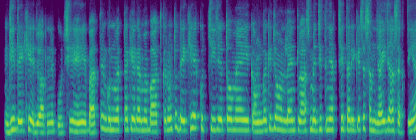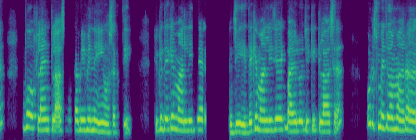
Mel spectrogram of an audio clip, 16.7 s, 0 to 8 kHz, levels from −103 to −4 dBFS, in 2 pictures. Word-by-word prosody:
जी 220 +6 +1
देखिए, 210 0 +2
जो 180 0 +2
आपने 180 +2 -1
पूछी 165 +5 -6
है 195 - +2
ये 195 - +4
बातें 180 +8 -1
गुणवत्ता 225 0 0
की 230 +1 0
अगर 225 -1 +2
मैं 215 0 0
बात 190 0 -1
करूँ, 225 +3 0
तो 285 - -5
देखिए 235 +3 +1
कुछ 245 -2 -7
चीज़ें 230 -2 +1
तो 225 0 +2
मैं 225 0 0
ये 220 0 +3
कहूँगा 195 0 0
कि 245 - -5
जो 245 0 0
ऑनलाइन 215 0 +1
क्लास 210 0 -1
में 220 -2 +2
जितनी 230 0 -3
अच्छी 230 +2 -2
तरीके 220 -1 0
से 250 +2 -3
समझाई 205 -4 +1
जा 215 0 +1
सकती 215 - -3
है, 425 - -1 0.4
वो 280 +2 +1
ऑफलाइन 225 -3 +1
क्लास - - 0
में 215 - -23
कभी 220 +1 +2
भी 225 - +2
नहीं 205 -3 +3
हो 180 -1 +2
सकती 175 - -6 0.5
क्योंकि 245 - -3
देखिए 235 +2 +1
मान 220 -4 +1
लीजिए 215 +2 +1 0.6
जी, 175 0 +3
देखिए 195 +9 +1
मान 220 -1 +2
लीजिए 220 +2 +2
एक 230 +3 -2
बायोलॉजी 200 0 +2
की 110 - -5
क्लास 190 - 0
है 345 - -2 0.5
और 360 0 0
उसमें 295 -5 +1
जो 255 -2 +2
हमारा 235 -2 +2
220 Hz, 220 wpm, -23 LUFS, 200-230 Hz, 0.6 s, ये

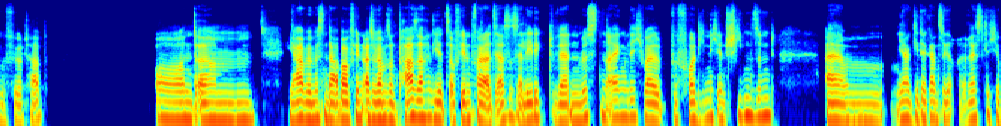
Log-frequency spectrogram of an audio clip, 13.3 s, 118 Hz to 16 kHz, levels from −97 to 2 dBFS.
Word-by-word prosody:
geführt 135 0 -9
habe. - - -3 1.5
Und, 150 -2 +1
ähm, 150 0 0 0.4
ja, 155 +1 +3
wir 150 - +3
müssen 155 +2 -1
da 145 -1 +5
aber 150 +2 +6
auf 145 - -5
jeden 155 -1 +1
also, 155 -1 +4
wir - - +5
haben 150 0 +4
so 150 - +1
'n 135 - -4
paar 165 +3 +5
Sachen, 165 0 +3
die 155 - -1
jetzt 150 - 0
auf 145 - -3
jeden 150 0 +2
Fall 145 -3 +3
als - - +4
1. 160 +3 -1
erledigt 145 +2 -1
werden 140 0 +1
müssten 170 +3 -3
eigentlich, 165 0 -2
weil 145 -2 +2
bevor 150 0 -2
die 140 +2 -9
nicht 165 -1 -5
entschieden 175 +4 -2
sind, 175 +1 -2 0.6
ähm, 145 -1 0 0.2
ja, 155 +1 0
geht 155 +2 -5
der 155 - 0
ganze 155 -1 -2
r 155 - -7
restliche 155 0 -6
150 Hz, 190 wpm, -21 LUFS, 145-160 Hz, 1.5 s, aber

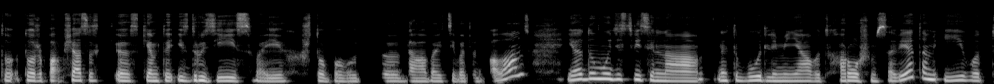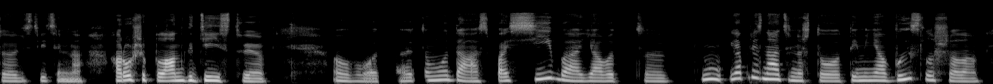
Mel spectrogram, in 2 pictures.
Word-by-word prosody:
то 175 - -2
тоже 175 -3 0
пообщаться 180 -2 +1
ск 170 - -12
э, 170 -1 +3
с 160 - -9
кем-то 170 -1 +1
из 180 0 -1
друзей 165 -2 +2
своих, 150 -2 -3
чтобы 155 -2 -4
вот, 145 0 -5 0.2
э, 150 -1 -2
да, 145 -1 -2
войти 145 0 -4
в - - -8
этот 145 0 -8
баланс. 425 +8 +1 0.4
Я 220 +3 +3
думаю, 255 0 +6
действительно, 190 -8 +1
это 180 -2 -1
будет 180 +2 +2
для 165 -1 0
меня 160 0 0
вот 155 0 -6
хорошим 165 -2 0
советом 235 - +3
и 195 -3 -1
вот, 175 -3 -3
э, 150 -2 -2
действительно, 150 - -5 0.2
хороший 195 +3 +4
план 175 -1 +6
к 185 - +3
действию. 155 -6 +1 0.6
Вот. 150 -4 -3
Поэтому, 190 +6 -1
да, 160 -7 -1
спасибо. 190 - 0
Я 155 0 -2
вот, 155 +1 -3 0.3
э, 145 -2 -6 0.3
н 235 -1 +3
я 270 +3 +1
признательна, 240 - +2
что 155 -1 -3
ты 180 +4 -4
меня 180 0 +2
выслушала, 180 - -1
170 Hz, 150 wpm, -22 LUFS, 155-195 Hz, 0.6 s, думаю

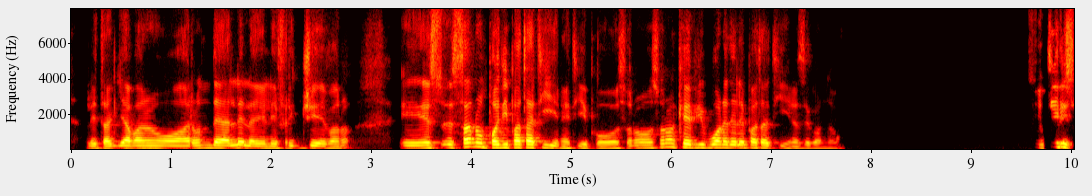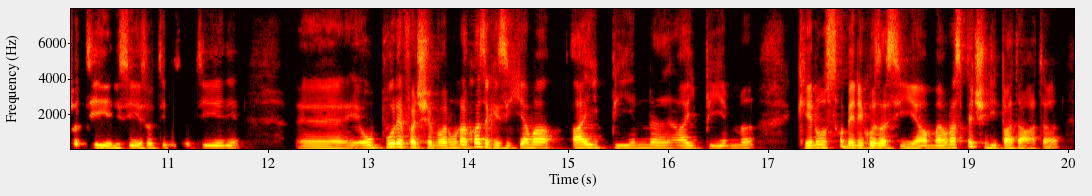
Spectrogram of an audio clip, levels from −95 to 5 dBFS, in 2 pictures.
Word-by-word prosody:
le 130 -1 -5
tagliavano 135 0 +1
a 130 - +2
rondelle, 150 +2 +3
le 130 -3 0
le 125 0 -4
friggevano 130 0 -4 0.4
e 145 +1 -1
s 150 +4 -6
sanno 210 +7 +4
un 210 - +2
po' 175 - +7
di 175 0 +2
patatine, 165 -7 +3
tipo, 115 -1 -5
sono 145 +5 -5
sono 190 +6 -3
anche 190 -2 +3
più 170 -1 -3
buone 175 +1 +3
delle 165 -1 +2
patatine 145 -7 -3
secondo 105 0 -13
me. 105 - -26 1.9
Sottili, 205 -2 -2
sottili, 145 - -2
sì, 130 +3 -3
sottili, 125 +5 -8
sottili, 140 +2 -6 0.6
ehm, 125 0 -5
e - - -4
oppure 155 +6 +5
facevano 150 -3 +2
una 165 +1 +1
cosa 205 +3 +4
che 140 -5 -4
si 135 +1 -3
chiama 160 +3 0
aipin 155 -1 -2
aipim 145 0 -6 0.4
che 145 - -1
non 165 +3 0
so 170 +1 -2
bene 150 -4 +2
cosa 135 0 +3
sia, 130 0 0
ma 140 +1 -1
è - - +4
una 175 +4 +1
specie 190 +3 0
di 145 -1 -5
patata, 125 +4 -2
145 Hz, 155 wpm, -23 LUFS, 130-160 Hz, 1.9 s, po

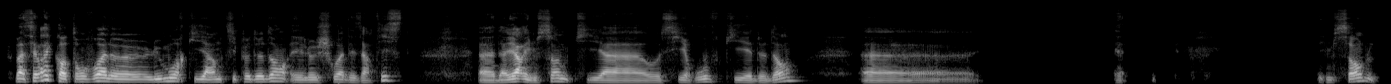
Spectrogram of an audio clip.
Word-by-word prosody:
Bah, 275 - +7
c'est 155 - +2
vrai 215 +5 +5
quand 130 -7 +5
on 130 - +2
voit 150 +4 +6
le 120 -3 +2
l'humour 140 +5 +1
qu'il 120 - -7
y - - +4
a - - +5
un 120 +1 0
petit - - -11
peu 125 - -3
dedans 140 +4 +1
et 105 0 -4
le 110 +1 -2
choix 120 +2 -3
des 100 -2 -7
artistes, 185 - -6 0.7
heu, 95 -1 +1
d'ailleurs 125 +7 +6
il 100 - -1
me - - -4
semble 145 +4 -3
qu'il 105 - -13
y 100 - -2
a 90 -2 +1
aussi 90 +3 -8
Rouve 120 +6 -6
qui 100 -1 -7
est 95 - -1
dedans. 140 - -3 0.6
Heu 90 -3 -6 1.4
Et - - -16 1.9
Il - - -14
me - - -11
semble - - 0
115 Hz, 165 wpm, -25 LUFS, 95-135 Hz, 1.9 s, Bah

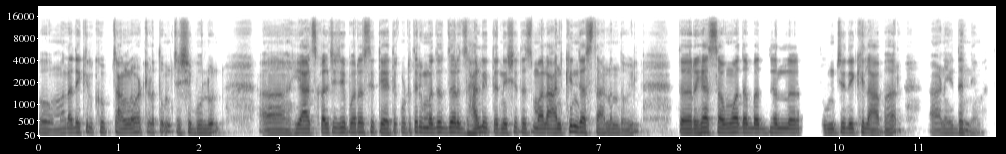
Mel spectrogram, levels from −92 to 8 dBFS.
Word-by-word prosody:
हो, 115 -2 -2
मला 125 +5 -3
देखील 140 0 -2
खूप 140 -2 -7
चांगलं 130 0 +1
वाटलं 140 -2 -4
तुमच्याशी 135 -8 -2
बोलून. 120 +2 -2 0.5
अ, 105 - -9 0.3
ही 130 - +1
आजकालची 125 +2 +2
जी 145 - +2
परिस्थिती 140 0 0
आहे, 120 -1 +2
ते - - -3
कुठेतरी 140 +2 -3
मदत 140 0 +2
जर 145 -1 +5
झाली 130 +3 +1
तर 130 - -1
निश्चितच 130 +1 -1
मला 130 0 +3
आणखीन 130 +7 +2
जास्त 135 -3 +2
आनंद 115 -1 -3
होईल. 110 +4 -6 0.5
तर 120 -1 +5
ह्या 145 +2 +6
संवादाबद्दल 135 -1 +3
अ, - - -2
तुमचे 125 +1 -5
देखील 135 +1 0
आभार 110 -2 -3 0.5
आणि 115 +1 -5
धन्यवाद. 115 +1 -5
130 Hz, 175 wpm, -25 LUFS, 120-140 Hz, 0.5 s, ह्या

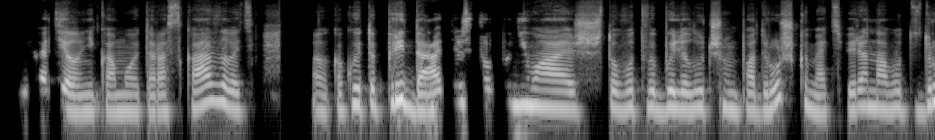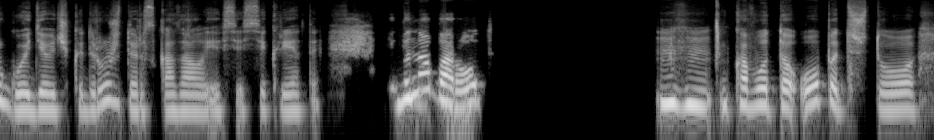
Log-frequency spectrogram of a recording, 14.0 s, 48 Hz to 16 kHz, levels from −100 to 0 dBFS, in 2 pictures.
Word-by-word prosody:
не 350 - -16
хотела 300 - -1
никому 160 0 -4
это 155 -1 -7
рассказывать. 175 +2 -2 0.4
А, 165 - -7
какое-то 200 +5 -2
предательство 195 +1 +2
понимаешь, 190 -3 +1
что 180 - -2
вот 180 +1 -6
вы 185 - -1
были 175 +1 0
лучшими 180 0 -2
подружками, 170 - -3
а - - -9
теперь 170 +4 -5
она 180 -3 -2
вот 175 -2 -7
с - - -12
другой 170 -4 0
девочкой 165 0 -2
дружит 220 +4 -3
и 165 - -1
рассказала 160 0 -4
ей 155 - -5
все 165 - -10
секреты. 160 -1 -7 0.5
Либо 225 +7 +6
наоборот. 240 - +6 1.3
Мгм, 210 -3 +4
у - - -3
кого-то 205 -2 +3
опыт, 230 +5 +2
что, 170 0 -1
180 Hz, 150 wpm, -27 LUFS, 165-205 Hz, 1.3 s, Либо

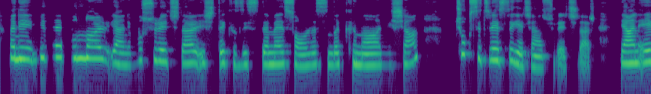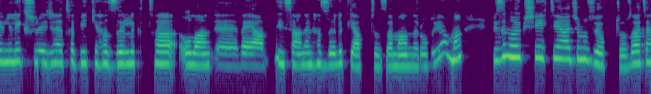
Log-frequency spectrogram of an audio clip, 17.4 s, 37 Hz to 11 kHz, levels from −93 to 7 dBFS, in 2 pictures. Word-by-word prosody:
Hani, 310 -2 +3
bir 335 - +1
de 345 +2 0
bunlar, 320 -1 +2
yani, 225 -3 -4
bu 280 - -9
süreçler, 260 -4 -1
işte, 235 +1 -3
kız 230 -3 -10
isteme, 225 0 0
sonrasında 220 0 0 0.2
kına, 215 -2 -1
nişan 225 +6 -3 0.5
çok 415 +1 +3
stresli 290 -5 +4
geçen 205 -5 -1
süreçler. 180 +1 -7 0.4
Yani, 240 0 +3
evlilik 260 0 +1
sürecine 250 -1 0
tabii 240 -1 -4
ki 240 +1 -7
hazırlıkta 235 +1 +1
olan, 215 -1 +1
eee, 310 0 -5
veya 210 -2 +2 0.2
insanların 225 -5 +1
hazırlık 225 +1 -1
yaptığı 200 0 -2
zamanlar 200 0 -2
oluyor 220 - -6
ama 300 +2 +3 0.4
bizim 335 +7 +6
öyle 345 -1 +8
bir - - -5
şeye 335 -1 +2
ihtiyacımız 310 -2 +1
yoktu. 215 -4 -2
Zaten 240 +3 +1
240 Hz, 135 wpm, -25 LUFS, 220-285 Hz, 0.5 s, öyle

